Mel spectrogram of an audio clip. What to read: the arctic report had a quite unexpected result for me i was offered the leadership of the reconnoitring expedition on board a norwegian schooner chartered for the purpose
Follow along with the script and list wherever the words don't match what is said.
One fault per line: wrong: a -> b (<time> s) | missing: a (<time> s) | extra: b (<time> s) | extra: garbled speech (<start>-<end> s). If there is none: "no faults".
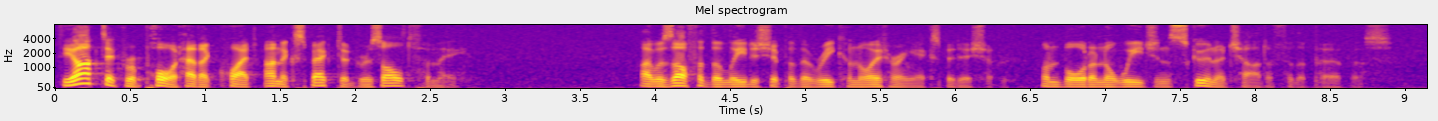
wrong: chartered -> charter (7.8 s)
